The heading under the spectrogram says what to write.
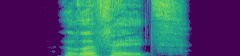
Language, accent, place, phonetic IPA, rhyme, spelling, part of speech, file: German, Germany, Berlin, [ˈʁʏfl̩s], -ʏfl̩s, Rüffels, noun, De-Rüffels.ogg
- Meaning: genitive singular of Rüffel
